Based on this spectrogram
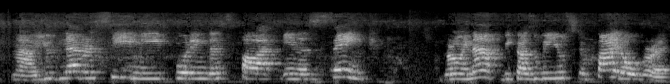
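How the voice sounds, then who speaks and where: A woman's raised, projected voice, high in pitch with ordinary pitch variation, over noticeable background noise. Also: moderate pace. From Brazil, Salvador (Bahia). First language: Portuguese. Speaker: home cook. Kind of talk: cooking demonstration. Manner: casual, instructive.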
